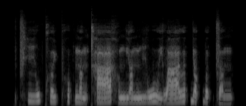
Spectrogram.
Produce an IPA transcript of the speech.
t͡sʰ iː˨˥ w kʰ ɵ˨˥ ɥ pʰ ʊ˧ k̚ n̪ ɐ˨˩ ŋ kʰ aː˨˥ h ʊ˨ ŋ j ɐ˨ n ŋ iː˨˥ w uː˨˩ j w aː˨˥ l ɵ˥ t̚ j ɐ˨˥ p̚ w ɵ˧ t̚ t͡s ɐ˨ ŋ

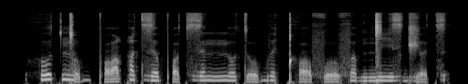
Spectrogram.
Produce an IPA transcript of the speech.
h o t ŋ͡ǀ o̰ b pʼ ɔ̰ qʷ ɘ t z ə pʼ ɔ̰ t͡s z ə nː o t o̰ b ɘ ǃʰ ɔ̰ f o̰ f ɐ b ŋ͡ǀ i z d͡ʒ ə̰ t͡s

